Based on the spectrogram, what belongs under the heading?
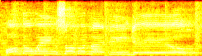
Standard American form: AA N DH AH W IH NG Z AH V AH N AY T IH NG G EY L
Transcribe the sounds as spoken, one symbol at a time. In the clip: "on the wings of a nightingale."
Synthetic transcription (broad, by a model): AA N DH AH W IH NG S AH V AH N AY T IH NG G EY L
